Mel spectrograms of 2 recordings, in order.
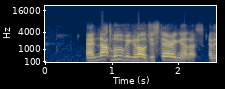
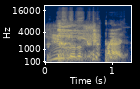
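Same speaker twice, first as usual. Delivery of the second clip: laughing; 4 semitones higher than usual. Retold or imitated. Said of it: "I'm like".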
